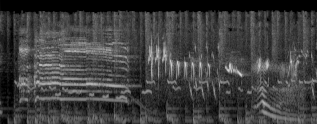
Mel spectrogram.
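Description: A rooster crowing once in a long held call that falls away at the end, the dawn cue, followed by a run of short high bird chirps and a falling swoop, over light background music.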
